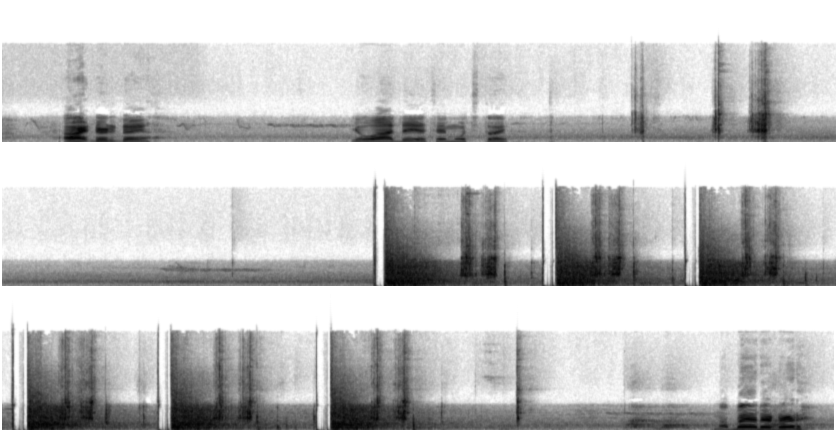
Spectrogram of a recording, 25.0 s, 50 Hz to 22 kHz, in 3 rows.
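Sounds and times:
shotgun blasts with echo: 12.1 - 21.0.

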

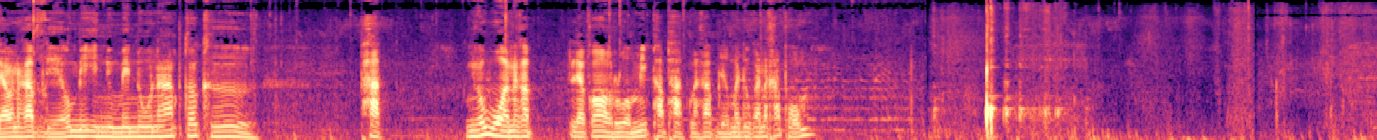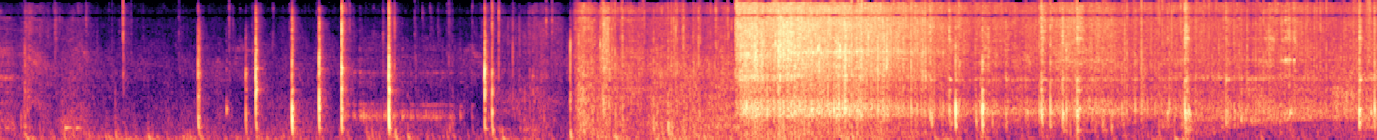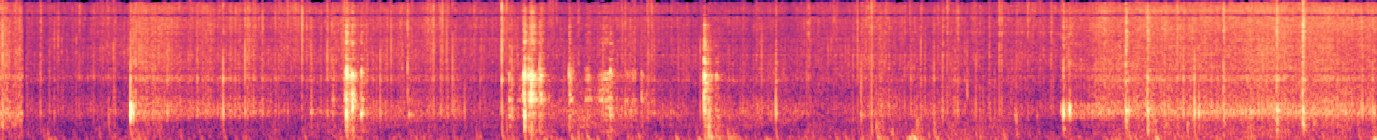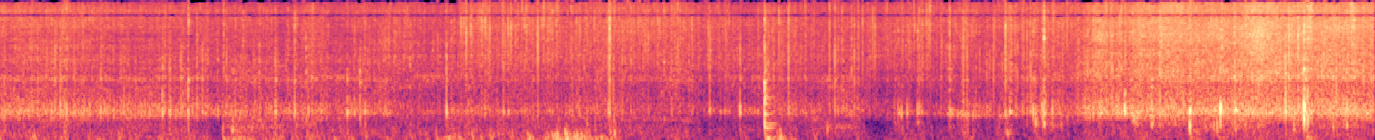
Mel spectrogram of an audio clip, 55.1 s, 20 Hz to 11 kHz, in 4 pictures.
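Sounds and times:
clinks and scrapes of stirring: 9.4 - 10.9, 22.6 - 27.8, 30.8 - 31.8, 32.6 - 34.9, 49.0 - 55.0
food sizzling in a hot pan: 20.2 - 55.0.

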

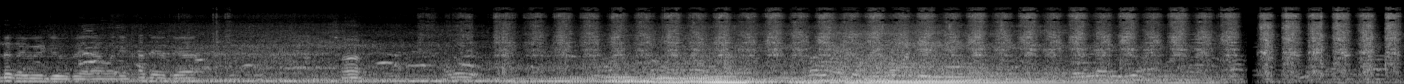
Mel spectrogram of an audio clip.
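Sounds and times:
hand saw cutting wood: 1.7 - 2.5, 4.1 - 14.0.

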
